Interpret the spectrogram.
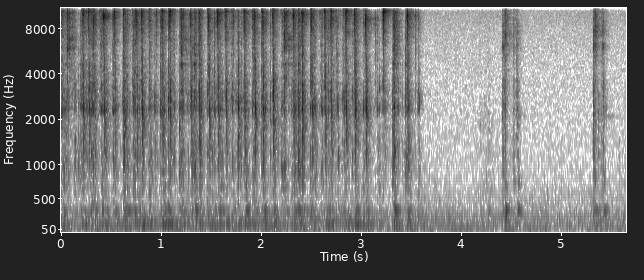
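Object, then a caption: Plastic mechanical keyboard. A full-size black plastic vintage mechanical keyboard with grey keycaps, a coiled cable and clicky blue switches, an A-grade unit, sits on a wooden desk while both hands type rapid key taps with the fingertips. A dense, bright run of crisp clicks lasts about three and a half seconds, then stops, followed by two separate short bursts of keystrokes after brief pauses.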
